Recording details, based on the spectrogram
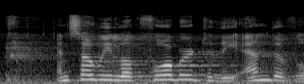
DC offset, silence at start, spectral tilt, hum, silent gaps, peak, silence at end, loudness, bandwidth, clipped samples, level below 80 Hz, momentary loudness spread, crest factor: under 0.1%; 0 s; -5 dB/octave; none; none; -6 dBFS; 0 s; -23 LUFS; 11 kHz; under 0.1%; -44 dBFS; 12 LU; 16 dB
